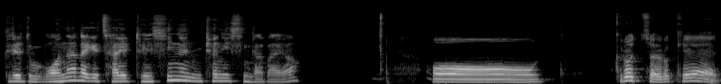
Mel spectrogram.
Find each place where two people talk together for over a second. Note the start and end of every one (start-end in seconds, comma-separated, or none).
none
